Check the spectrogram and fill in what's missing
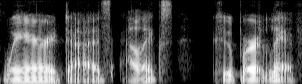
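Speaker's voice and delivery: slow, drawn-out question with a rising end; slow pointed rising question. Shown as a demonstration. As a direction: stretch each word to make the point.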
